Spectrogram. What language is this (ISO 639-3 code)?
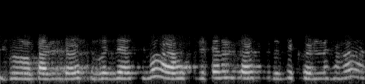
ori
